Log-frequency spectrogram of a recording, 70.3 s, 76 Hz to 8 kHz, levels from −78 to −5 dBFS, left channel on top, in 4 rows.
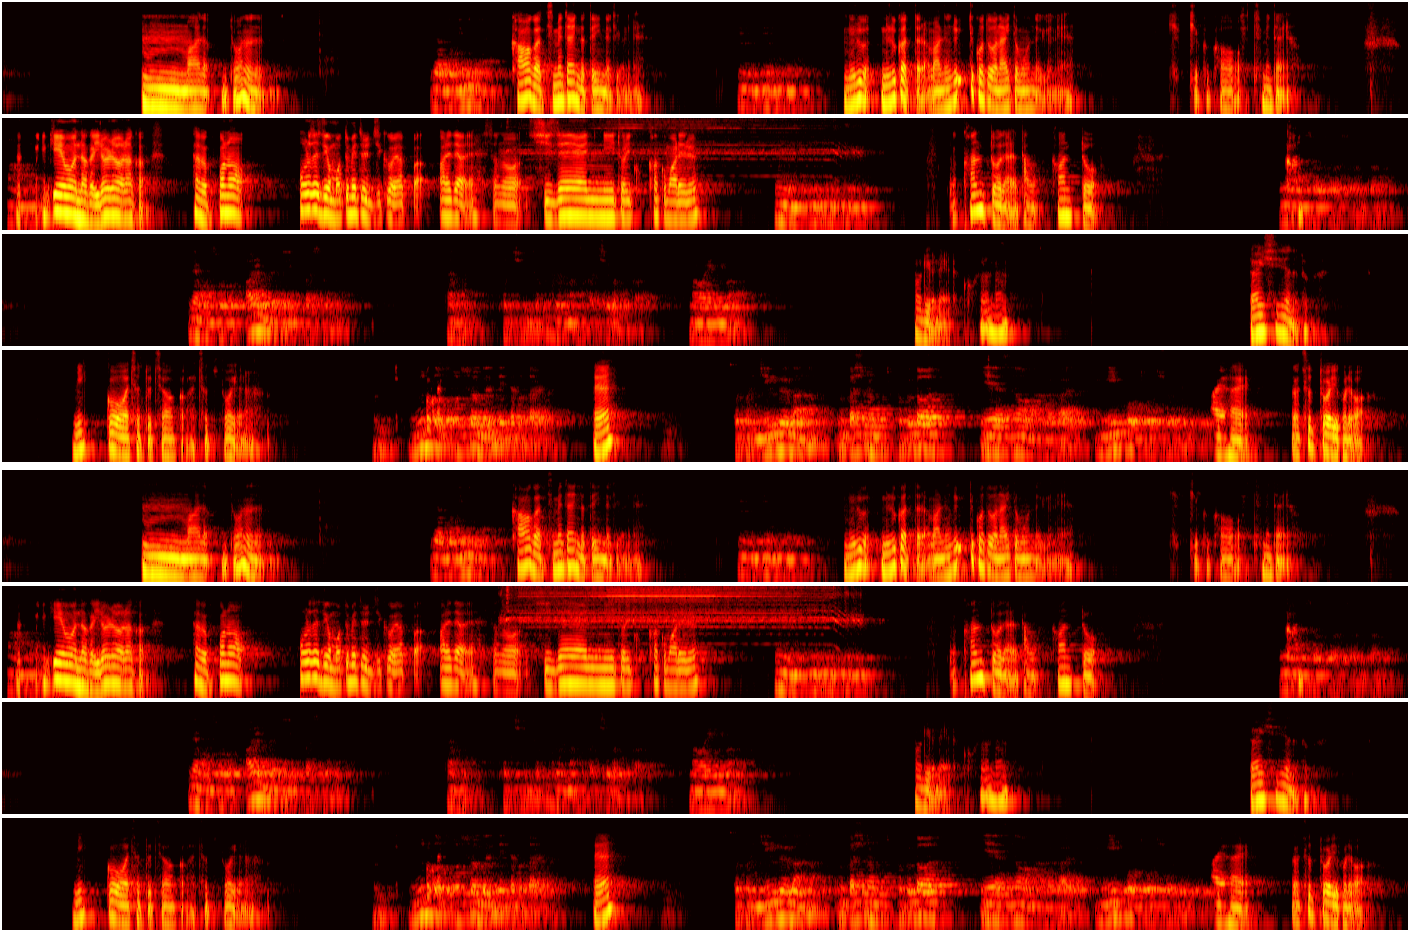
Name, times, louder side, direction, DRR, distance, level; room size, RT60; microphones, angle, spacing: voice 1, 1.7-3.3 6.4-8.0 10.5-13.4 14.6-16.2 17.0-17.4 18.1-19.6 20.0-20.6 21.3-26.3 29.4-31.3 33.6-33.8 46.6-47.0 47.4-47.8 50.8-51.5 53.6-56.0 58.0-58.1 60.1-60.4 67.8-68.4 68.8-69.8, left 3 dB, 60° left, 17 dB, 0.7 m, -31 dB
voice 2, 5.4-6.2 9.2-10.1 17.6-18.1 27.2-28.5 33.5-34.9 37.5-39.4 40.7-41.1 41.4-43.2 43.7-44.4 57.4-57.5 57.8-59.6 61.0-61.1 61.8-64.6 64.9-67.9, left 1 dB, 15° left, 3 dB, 5.6 m, -41 dB
sound 1, 23.8-28.4, right 13 dB, 85° right, 1.8 m, -41 dB
26.5 x 18.0 x 9.8 m, 1.3 s
head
